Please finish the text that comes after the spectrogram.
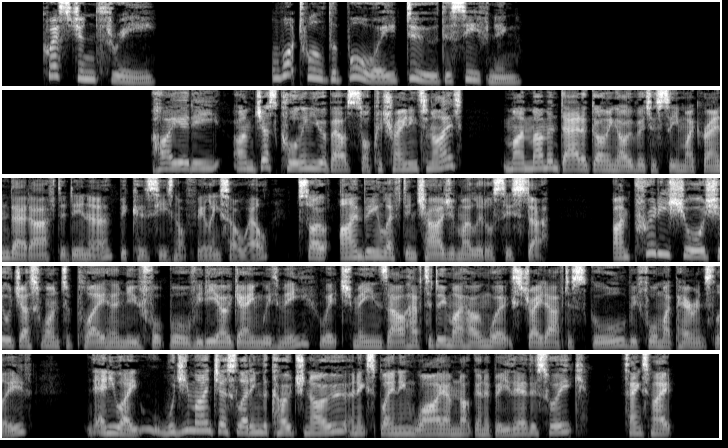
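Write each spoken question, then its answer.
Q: What will the boy do this evening?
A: Look after his little sister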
